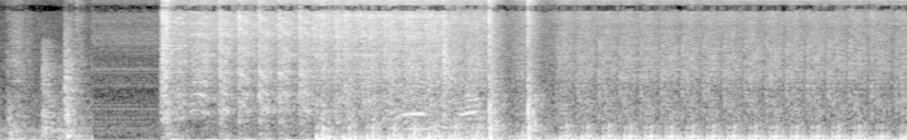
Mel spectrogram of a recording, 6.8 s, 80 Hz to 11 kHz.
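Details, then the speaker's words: Vauxhall C20LET rear engine in twin-engine Corsa, freshly rebuilt, first start in months: cranks, catches, then uneven lumpy idle with skipped beats and odd pops; misfire and slight backfire, suspected crossed plug leads or timing slightly out. "right we're going to swap plugs because it sounds like it's missing on a cylinder or it's backfiring a bit"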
